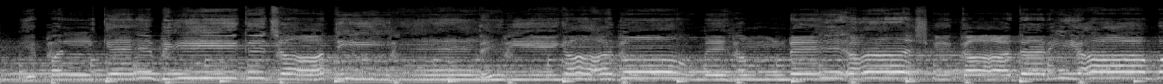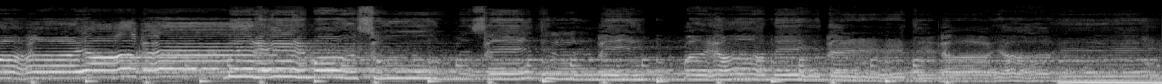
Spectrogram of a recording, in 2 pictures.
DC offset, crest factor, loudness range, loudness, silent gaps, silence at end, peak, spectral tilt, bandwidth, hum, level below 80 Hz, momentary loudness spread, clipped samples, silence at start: 0.7%; 14 dB; 5 LU; -14 LUFS; none; 0 s; 0 dBFS; -6 dB/octave; 16 kHz; none; -34 dBFS; 7 LU; under 0.1%; 0 s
